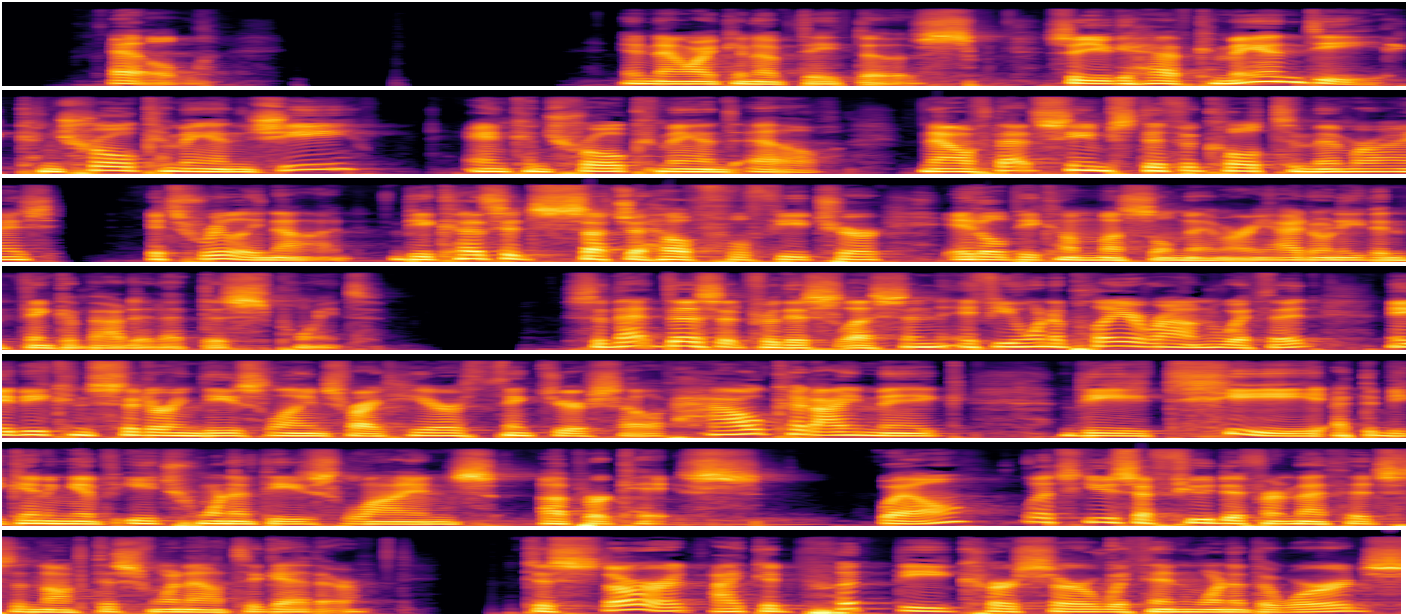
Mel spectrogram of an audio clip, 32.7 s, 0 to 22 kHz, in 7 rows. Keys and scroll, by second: 0.3 shift+super+l, 3.2 shift+d.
